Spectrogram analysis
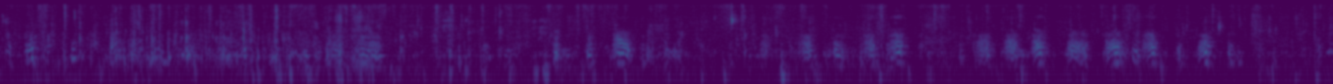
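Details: Adorable newborn puppies give a long run of squeaky whimpers and mewing cries, sparse at first, then a quick series of short repeated squeals in the second half, with rustling and soft handling noises.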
